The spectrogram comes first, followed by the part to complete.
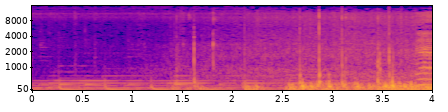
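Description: Background music with a steady beat; about two and a half seconds in, a loud, irregular buffeting rumble begins as air from a small electric desk fan, just switched on, blows onto the microphone.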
